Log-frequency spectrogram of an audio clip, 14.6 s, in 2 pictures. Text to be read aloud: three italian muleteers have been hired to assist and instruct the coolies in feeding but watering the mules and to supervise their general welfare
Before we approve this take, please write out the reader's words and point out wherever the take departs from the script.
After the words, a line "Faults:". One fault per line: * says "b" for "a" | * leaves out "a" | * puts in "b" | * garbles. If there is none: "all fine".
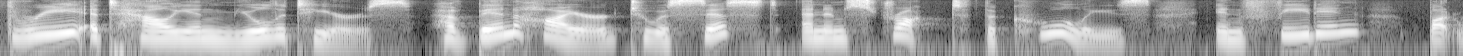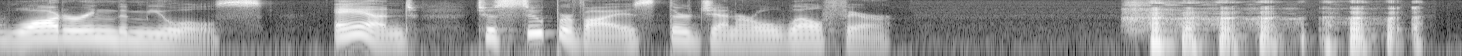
three italian muleteers have been hired to assist and instruct the coolies in feeding but watering the mules and to supervise their general welfare
Faults:
all fine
